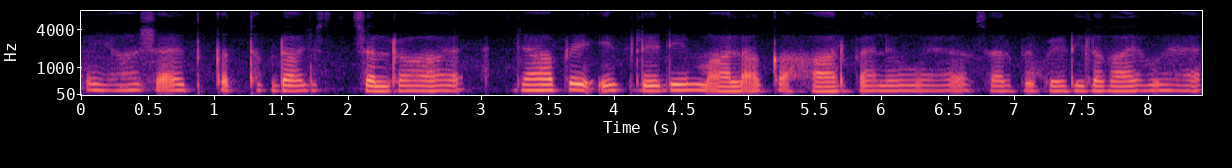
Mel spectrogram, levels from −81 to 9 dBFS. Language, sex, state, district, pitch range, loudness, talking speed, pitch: Hindi, female, Bihar, Purnia, 175-200 Hz, -18 LUFS, 165 wpm, 185 Hz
